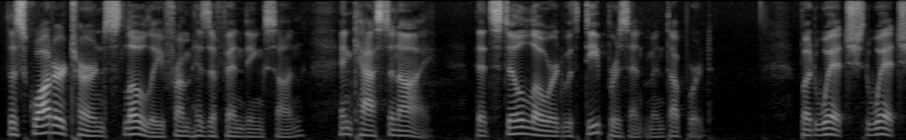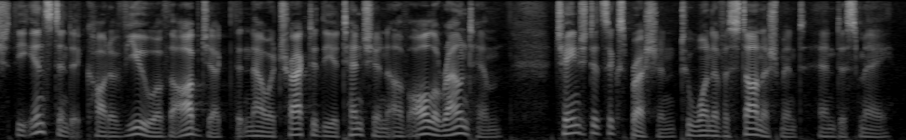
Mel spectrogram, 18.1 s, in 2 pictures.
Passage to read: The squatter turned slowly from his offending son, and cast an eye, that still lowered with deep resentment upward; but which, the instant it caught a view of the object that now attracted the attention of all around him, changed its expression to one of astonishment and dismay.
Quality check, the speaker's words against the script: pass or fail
fail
